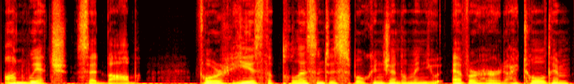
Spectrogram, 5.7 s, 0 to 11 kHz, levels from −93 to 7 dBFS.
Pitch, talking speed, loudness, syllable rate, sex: 120 Hz, 175 wpm, -18 LUFS, 4.7 syllables/s, male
